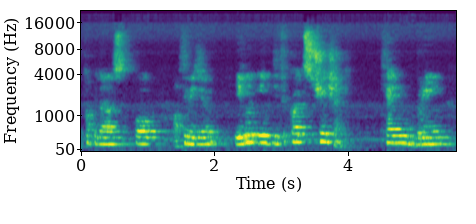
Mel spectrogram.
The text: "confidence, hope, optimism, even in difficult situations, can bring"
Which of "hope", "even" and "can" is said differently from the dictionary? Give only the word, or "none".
hope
